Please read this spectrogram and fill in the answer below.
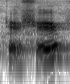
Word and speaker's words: prefer: the verb prefer buffer is a verb with two syllables two syllables the second syllable is stressed so we double the the r because it occurs in a stressed syllable prefer preferred let's move on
